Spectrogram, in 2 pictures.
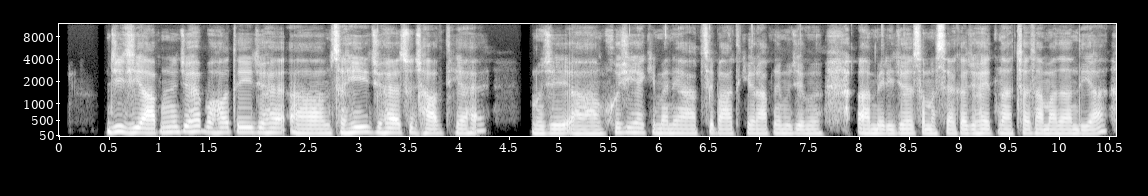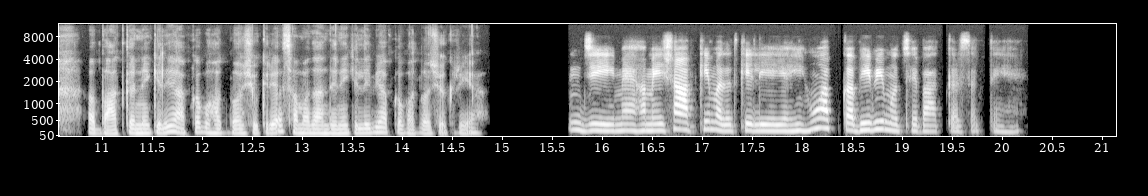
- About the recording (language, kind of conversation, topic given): Hindi, advice, मैं अनजान जगहों पर अपनी सुरक्षा और आराम कैसे सुनिश्चित करूँ?
- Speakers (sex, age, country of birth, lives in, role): female, 25-29, India, India, advisor; male, 25-29, India, India, user
- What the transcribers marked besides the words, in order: none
